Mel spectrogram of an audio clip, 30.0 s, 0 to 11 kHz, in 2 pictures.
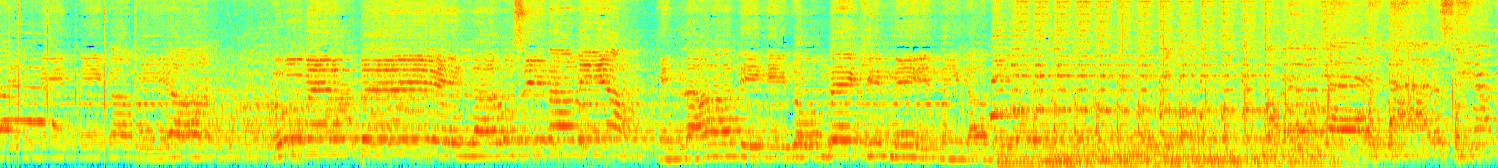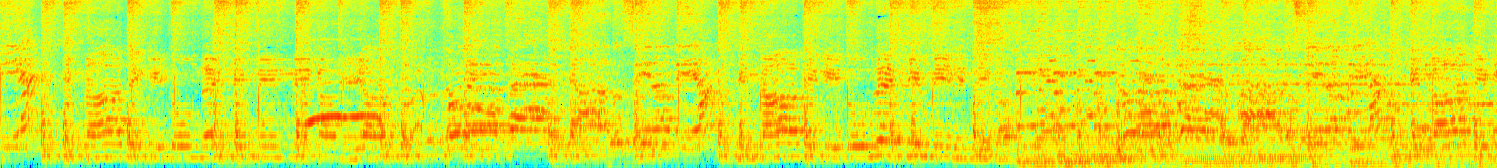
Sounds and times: Soul music: 0.0 - 29.9.

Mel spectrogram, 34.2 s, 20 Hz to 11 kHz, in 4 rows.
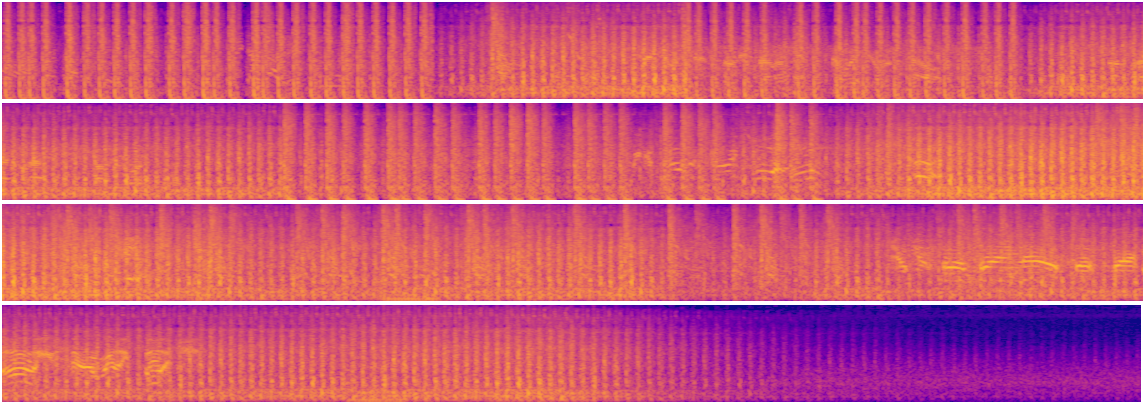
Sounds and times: Speech: 8.3 - 9.8, 13.3 - 14.8, 17.9 - 18.3, 23.8 - 27.2.

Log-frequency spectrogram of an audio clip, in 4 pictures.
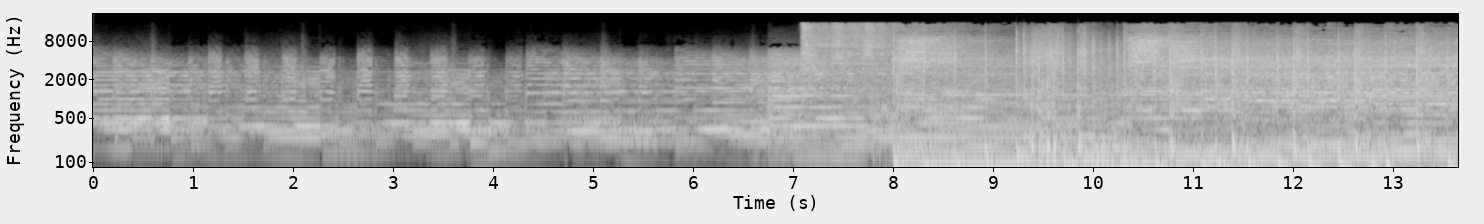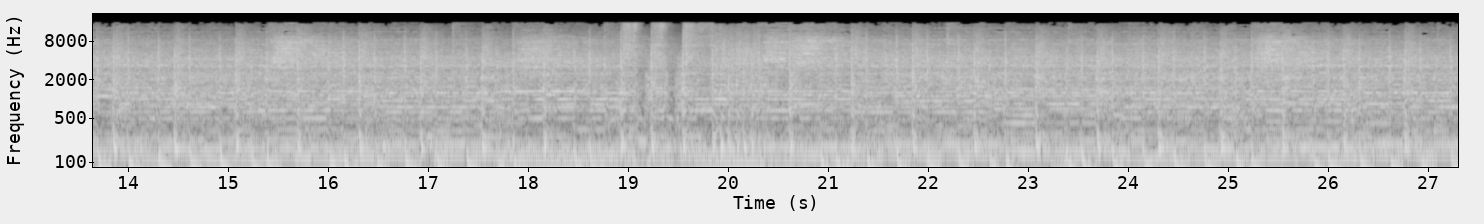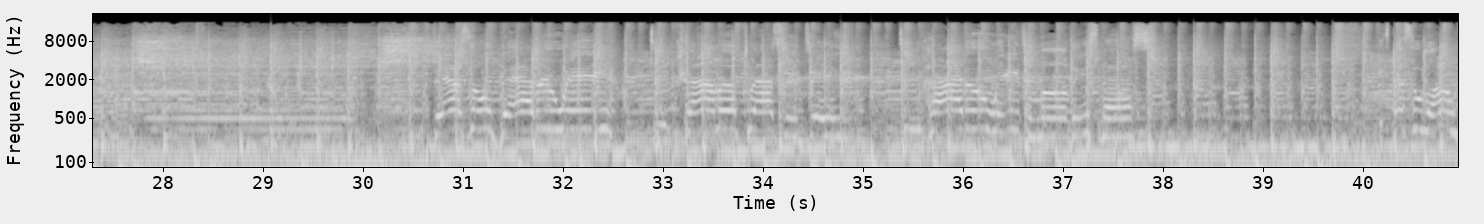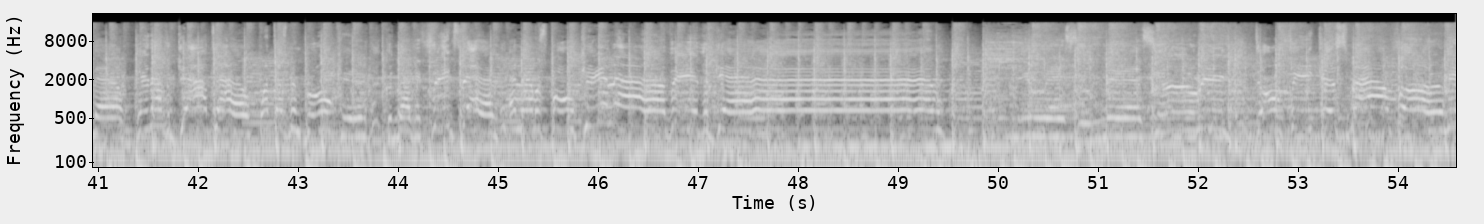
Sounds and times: Music: 0.0 - 54.5.

